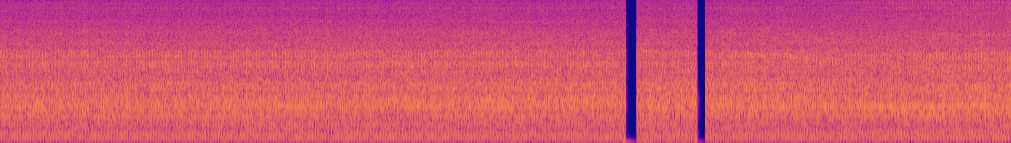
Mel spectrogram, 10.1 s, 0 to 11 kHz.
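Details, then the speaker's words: Powermate SX Power Series 3250 W generator (PM0123250), airbox off, carb cleaned and refilled: steady buzzing run with slightly uneven beat that only keeps running near full choke; choke can't go below about 90%, suspected air leak at insulator, unconfirmed. "And there's absolutely no difference. So even though the carb is spotless both inside and out, you know, I can't turn that choke off more than about 10%."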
